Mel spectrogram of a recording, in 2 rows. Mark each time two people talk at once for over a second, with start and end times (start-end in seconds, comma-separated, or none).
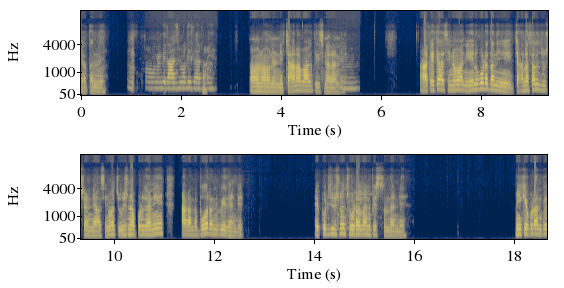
none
